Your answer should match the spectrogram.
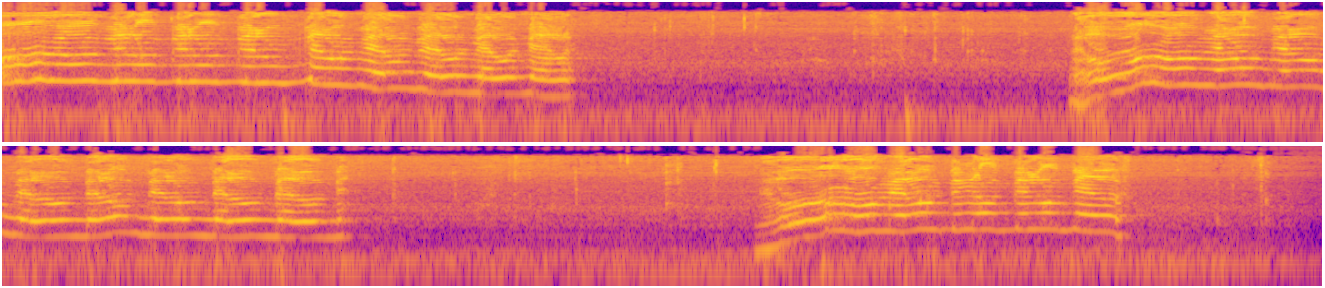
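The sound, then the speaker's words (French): A cat lets out three long, drawn-out meows, loud, each wavering then sliding downward in pitch, separated by short pauses over a low background rumble. “C'est un chat qui dit non, non, non, non.”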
